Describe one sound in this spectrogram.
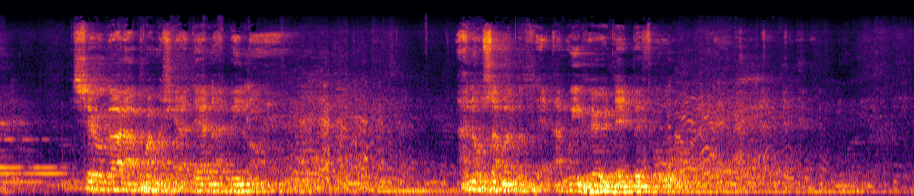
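A man preaches with animation into a microphone, heard through loudspeakers in a large hall.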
